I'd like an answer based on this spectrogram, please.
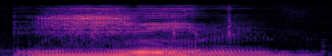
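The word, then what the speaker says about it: ج: Then we have the letter Jim, or the J sounding letter, which is this one with the dot underneath. Okay, so Jim, we've got Ja, Ji, and Jo.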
